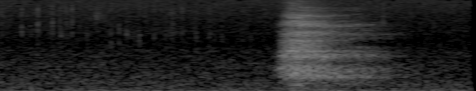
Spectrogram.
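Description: A person's single breathy sigh about one and a half seconds in, over otherwise near-silent room tone.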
